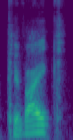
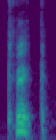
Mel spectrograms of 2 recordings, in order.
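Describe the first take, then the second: First: The word is said in a Norwegian-sounding way. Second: The word is said in a plain, English-like way. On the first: "Let's say Kivike. That sounds Norwegian" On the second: "I keep wanting to say it differently"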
